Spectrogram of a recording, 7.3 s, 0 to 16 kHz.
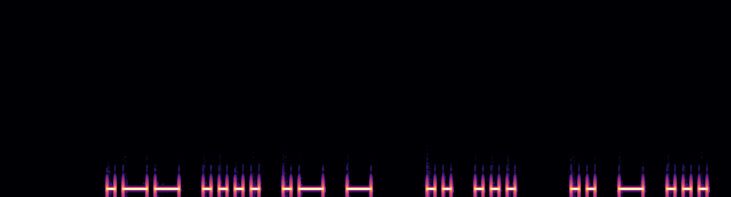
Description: Morse code, heard as a keyed tone, about 15 wpm, 700 Hz. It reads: WHAT IS ITS
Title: Sentences from Top 1100 Words 15wpm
